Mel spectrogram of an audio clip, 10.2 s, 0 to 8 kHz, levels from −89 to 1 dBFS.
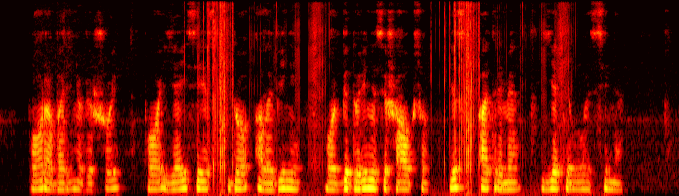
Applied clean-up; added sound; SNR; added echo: none; Crack; 14 dB; none.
